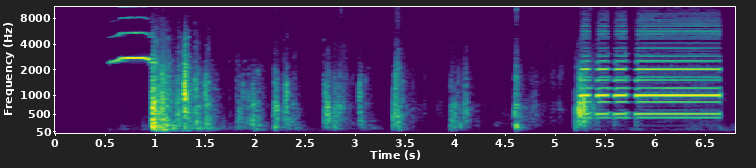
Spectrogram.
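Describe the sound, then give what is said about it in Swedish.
Car horns honk from cars driving past at great speed: a brief toot, a run of short beeps, then one long sustained blast, with heavy thumps and clatter of passing traffic in between. No one speaks. “Tjuter bilarna som far fram med väldig fart.”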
